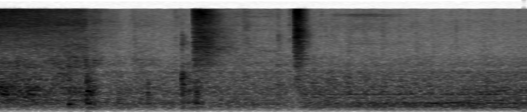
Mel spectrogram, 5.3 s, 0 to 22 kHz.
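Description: Mitsubishi Fuso Aero Midi KK-MK23HM bus standing still with its diesel idling underneath, while its compressed-air system vents a long hiss that fades about a second in. Two short sharp bursts of air follow, about a second apart.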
